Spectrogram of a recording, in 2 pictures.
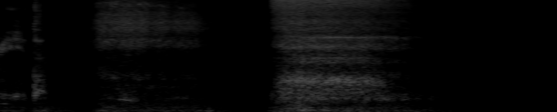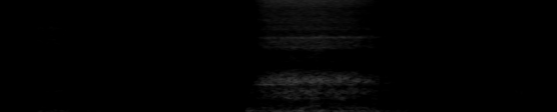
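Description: Slow, deep breaths while holding downward facing dog in a classical sun salutation yoga sequence: four long airy inhales and exhales, close and fairly loud, separated by silent pauses, with no talking.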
